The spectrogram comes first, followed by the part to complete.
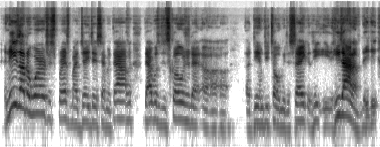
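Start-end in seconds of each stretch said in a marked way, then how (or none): none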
